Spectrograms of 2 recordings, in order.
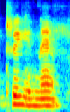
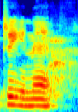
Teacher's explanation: மேல்வாய் நாக்கின் வந்து நுனி மிகவும் பொருந்துவதால் பிறப்பது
